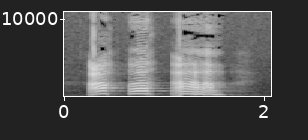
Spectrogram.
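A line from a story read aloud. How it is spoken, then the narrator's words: Exclaimed. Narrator (Italian): esclamò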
